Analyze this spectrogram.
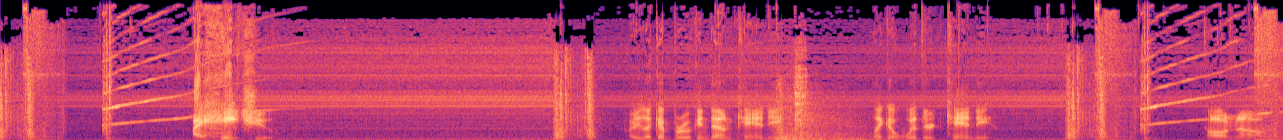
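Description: A monitor flips up with a short rising electronic whir.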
